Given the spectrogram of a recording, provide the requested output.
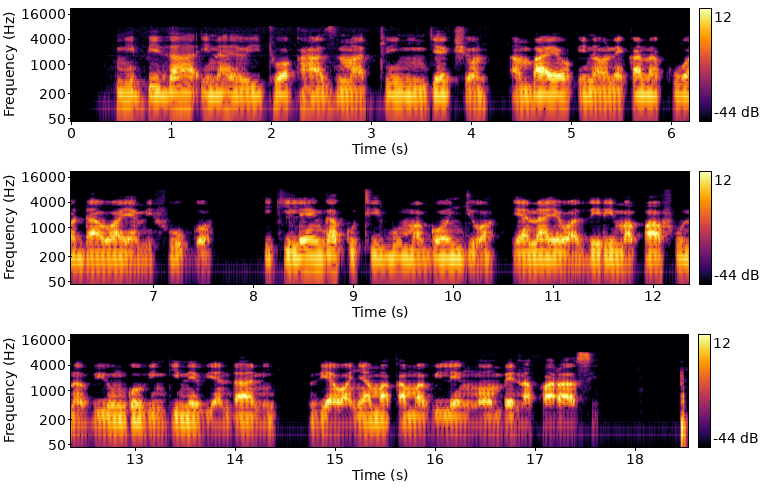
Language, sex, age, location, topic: Swahili, male, 18-24, Nairobi, agriculture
